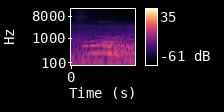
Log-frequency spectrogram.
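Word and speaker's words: food: बड़ा ऊ है F double O डी इज़ फूड गुड फूड नॉट फूड फूड फूड F double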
